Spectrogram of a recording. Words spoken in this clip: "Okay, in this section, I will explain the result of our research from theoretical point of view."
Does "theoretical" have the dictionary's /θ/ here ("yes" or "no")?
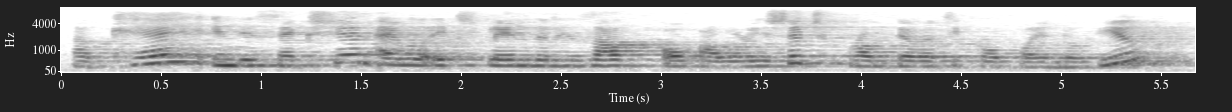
no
